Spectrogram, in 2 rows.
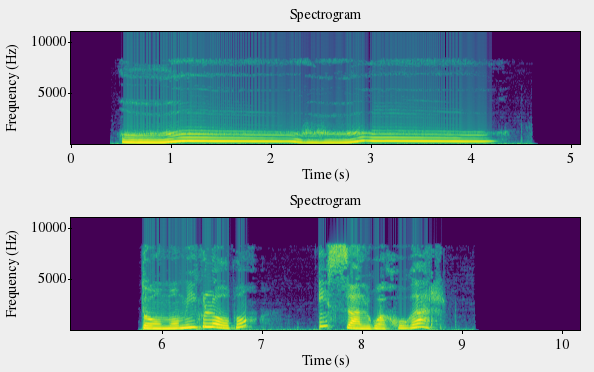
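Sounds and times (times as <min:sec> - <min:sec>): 
speech: 0:00.5 - 0:00.9, 0:05.8 - 0:07.0, 0:07.6 - 0:08.9
voice imitating wind howling at the door: 0:00.6 - 0:04.3.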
